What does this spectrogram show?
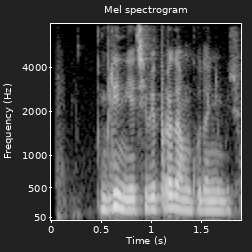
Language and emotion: Russian, neutral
